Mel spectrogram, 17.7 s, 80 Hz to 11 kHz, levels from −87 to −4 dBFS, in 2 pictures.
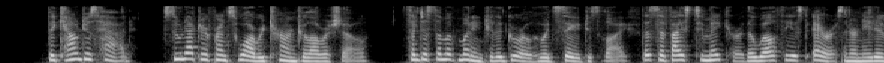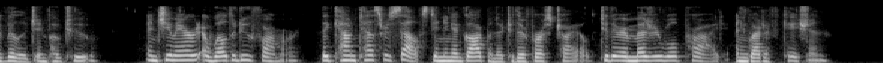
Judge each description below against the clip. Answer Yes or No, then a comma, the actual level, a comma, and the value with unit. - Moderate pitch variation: Yes, average, 4.1 semitones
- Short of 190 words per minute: No, fast, 205 wpm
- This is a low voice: No, high, 215 Hz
